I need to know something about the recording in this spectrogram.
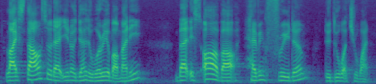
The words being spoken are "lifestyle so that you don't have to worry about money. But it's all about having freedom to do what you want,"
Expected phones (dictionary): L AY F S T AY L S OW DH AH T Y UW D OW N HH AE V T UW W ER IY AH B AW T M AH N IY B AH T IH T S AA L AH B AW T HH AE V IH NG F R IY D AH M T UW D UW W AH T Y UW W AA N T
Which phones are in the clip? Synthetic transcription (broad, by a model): L AY F S T AY L S OW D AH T Y UW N OW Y HH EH F T UW W ER IY AH B AW T M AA N IY B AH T IH T S AA L AH B AW T HH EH V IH NG F R IY D AH M T UW D UW W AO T Y UW W AA N T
